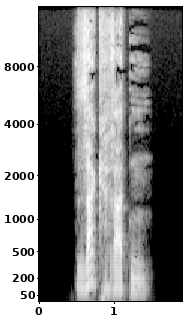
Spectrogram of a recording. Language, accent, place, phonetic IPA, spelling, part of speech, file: German, Germany, Berlin, [ˈzakˌʁatn̩], Sackratten, noun, De-Sackratten.ogg
- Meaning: plural of Sackratte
